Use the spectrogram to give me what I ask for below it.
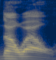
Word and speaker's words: Noel: Theo says, "Uh, Null Melanian, pronounced like the Christmas carol." Noel. Okay. Noel Malian, we'll call him Noel.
